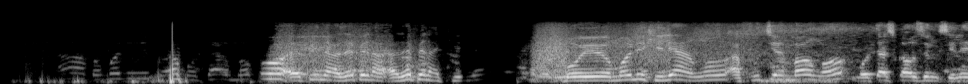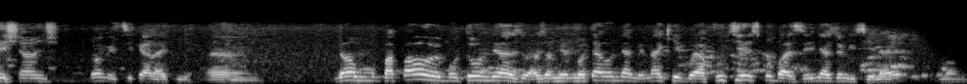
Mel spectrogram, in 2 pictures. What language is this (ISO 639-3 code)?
lin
